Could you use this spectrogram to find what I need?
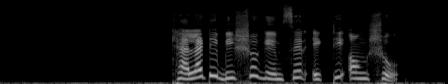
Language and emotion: Bengali, neutral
